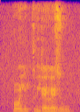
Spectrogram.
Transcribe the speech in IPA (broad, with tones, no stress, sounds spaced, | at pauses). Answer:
ɔ̃˧ j ĩ˨ k ɨ˨ j ɛ˧ l ɛ˨ z u˧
